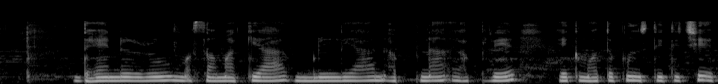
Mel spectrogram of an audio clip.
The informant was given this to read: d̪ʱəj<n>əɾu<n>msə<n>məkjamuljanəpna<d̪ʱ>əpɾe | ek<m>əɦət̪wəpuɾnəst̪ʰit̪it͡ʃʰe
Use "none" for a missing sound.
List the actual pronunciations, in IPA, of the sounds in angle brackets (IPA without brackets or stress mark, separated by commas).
n, none, none, none, m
